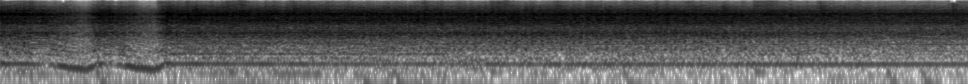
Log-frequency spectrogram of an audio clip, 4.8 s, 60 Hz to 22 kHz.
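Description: F3 race cars pull away from the start line in a steady, loud engine drone with a sustained high-pitched tone that briefly dips and wavers near the beginning, then holds level throughout.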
